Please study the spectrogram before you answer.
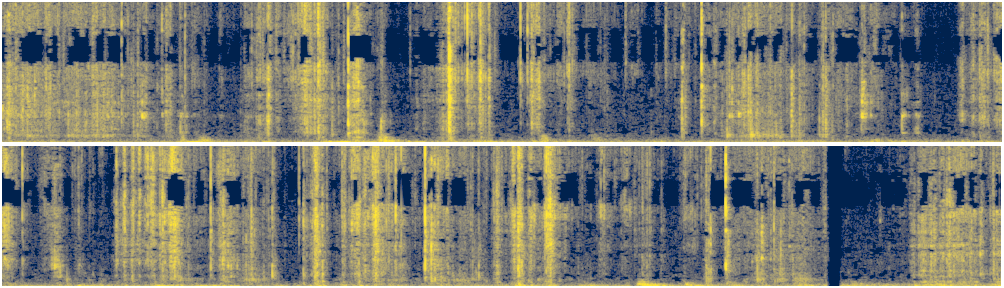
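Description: A utility knife blade scrapes and cuts across the scored surface of a hand-sized solid blue bar of soap held in the palm, and small cubes crumble off onto the table. The sound is a quiet run of bright, crisp scraping, tearing and crunching bursts with a brief pause near the end.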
